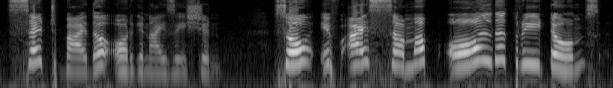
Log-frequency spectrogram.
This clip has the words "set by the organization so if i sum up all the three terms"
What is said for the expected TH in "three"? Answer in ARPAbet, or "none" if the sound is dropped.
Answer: T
